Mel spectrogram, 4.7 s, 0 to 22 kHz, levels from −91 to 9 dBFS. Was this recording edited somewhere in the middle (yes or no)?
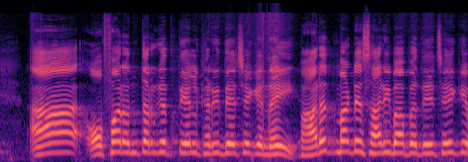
yes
